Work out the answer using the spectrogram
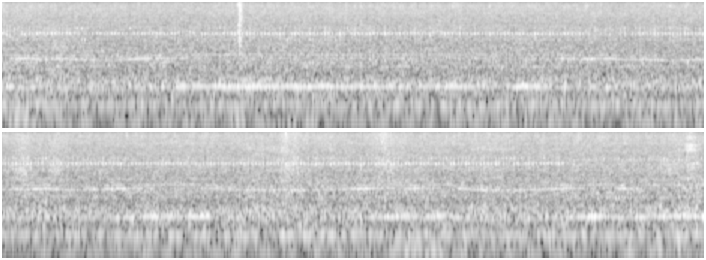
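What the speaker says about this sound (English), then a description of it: "I'm not sure if you can hear my computer in the background" Struggling computer fan humming in a quiet room, a faint, continuous whir with a steady tonal whine and a few tiny clicks, heard alone without talk.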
